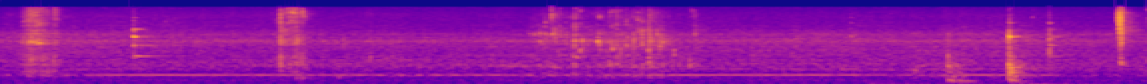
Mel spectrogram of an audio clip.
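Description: Sipping and slurping udon broth from a ceramic bowl held to the mouth, with a few light clicks of chopsticks against the bowl and a steady hum underneath.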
